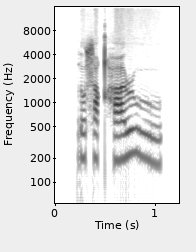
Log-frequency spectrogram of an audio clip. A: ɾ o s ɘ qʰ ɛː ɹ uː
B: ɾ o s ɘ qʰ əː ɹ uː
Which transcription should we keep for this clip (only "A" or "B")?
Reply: B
